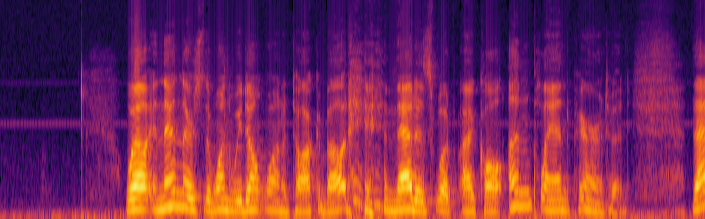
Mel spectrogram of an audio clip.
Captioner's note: laughs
